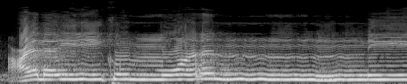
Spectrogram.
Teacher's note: نون مشدد نوز میں ساؤنڈ لے کے جائیں گے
